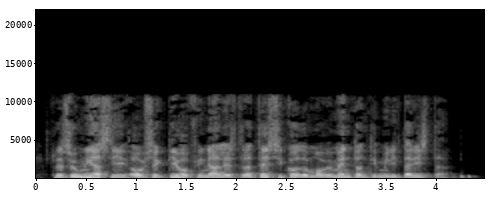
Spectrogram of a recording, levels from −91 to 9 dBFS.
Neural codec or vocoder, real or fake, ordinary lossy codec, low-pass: vocoder, 24 kHz, 100 mel bands, Vocos; fake; AAC, 48 kbps; 10.8 kHz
